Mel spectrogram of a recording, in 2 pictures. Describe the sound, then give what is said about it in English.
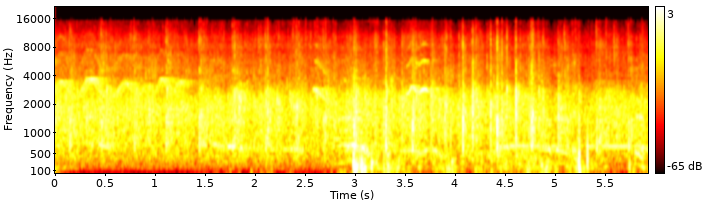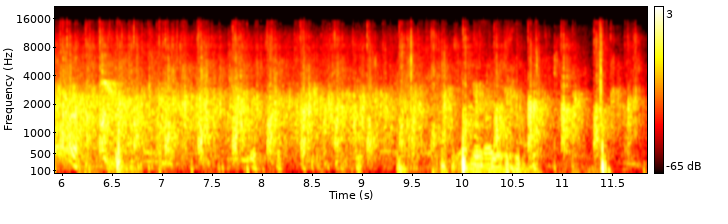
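A church audience applauds to welcome a speaker, with sustained clapping and crowd noise running throughout and voices heard over it. “Would you give him a really, really big, warm welcome?”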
